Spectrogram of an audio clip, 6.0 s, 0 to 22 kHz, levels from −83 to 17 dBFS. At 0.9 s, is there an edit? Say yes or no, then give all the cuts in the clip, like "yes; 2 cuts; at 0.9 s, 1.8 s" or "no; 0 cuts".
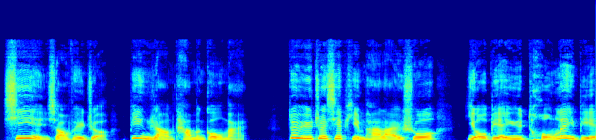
no; 2 cuts; at 2.7 s, 4.6 s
